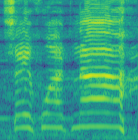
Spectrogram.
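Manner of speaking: mock interviewer. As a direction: play the confused call-center interviewer. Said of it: "va a decir". (entrevistador confundido, en broma)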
